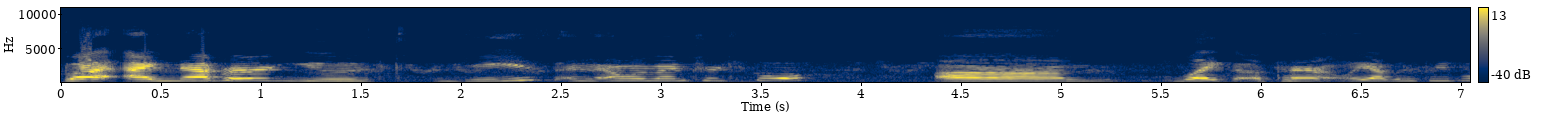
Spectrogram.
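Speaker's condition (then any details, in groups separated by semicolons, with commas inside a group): Cerebral palsy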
